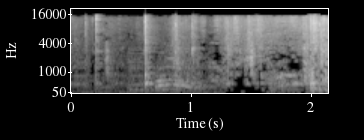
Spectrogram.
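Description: A few light clicks as a plastic zip tie is pushed through a galvanized tin bucket and chicken wire, followed by a soft, low, hum-like sound.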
